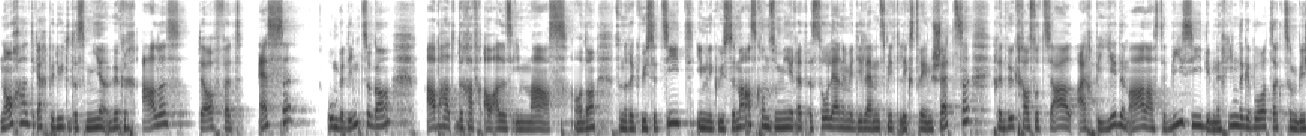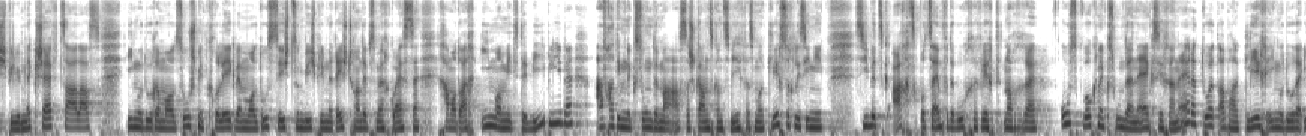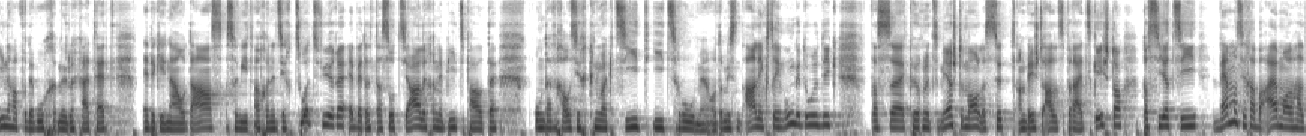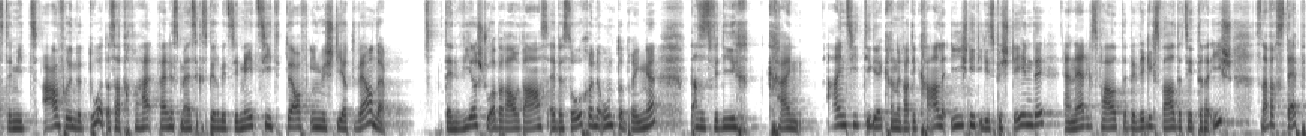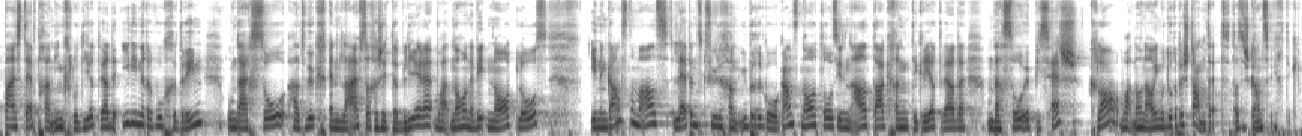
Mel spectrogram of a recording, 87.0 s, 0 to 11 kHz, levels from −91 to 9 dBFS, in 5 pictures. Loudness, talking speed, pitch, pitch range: -21 LUFS, 185 wpm, 145 Hz, 135-170 Hz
